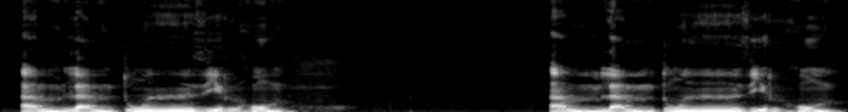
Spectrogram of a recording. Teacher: Mim harfining maxraji lab bo'lgani uchun izhor shafaviy deb nomlandi.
